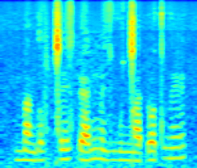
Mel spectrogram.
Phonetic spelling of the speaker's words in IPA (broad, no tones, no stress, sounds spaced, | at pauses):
m ã ɡ ʌ v ǀ e z ɗ æ ŋ͡m ẽ z v u ŋ͡ǀ a ɗ ɔ t v ẽ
